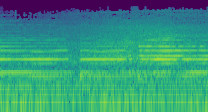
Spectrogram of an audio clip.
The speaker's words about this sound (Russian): Так, возмущенным гудком ростовские водители обычно реагируют на велосипедистов, даже если они соблюдают правила, едут справа от основного потока движения.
